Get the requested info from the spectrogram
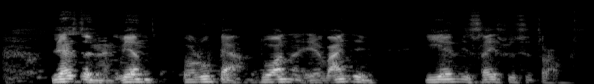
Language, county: Lithuanian, Klaipėda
